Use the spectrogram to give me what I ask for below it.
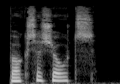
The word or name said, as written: boksershorts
